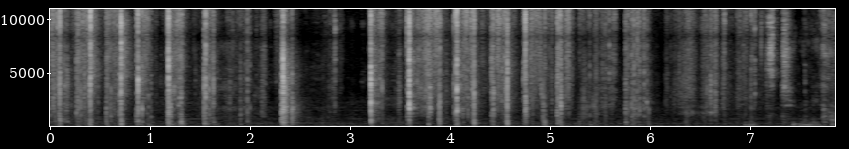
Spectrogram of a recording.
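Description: Tarot cards being shuffled and drawn, a rapid series of crisp riffling snaps and flicks in uneven bursts, close to the microphone, with a brief pause midway.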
